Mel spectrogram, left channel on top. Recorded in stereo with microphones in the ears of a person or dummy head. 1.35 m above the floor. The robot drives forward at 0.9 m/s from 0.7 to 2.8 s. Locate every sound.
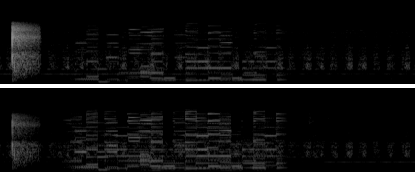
0.1 s a clap: 65° left (ahead or behind)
